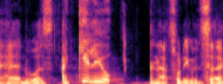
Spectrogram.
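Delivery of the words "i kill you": very high shouted puppet voice; Achmed voice. Pretend. Mocking Jeff Dunham's Achmed puppet, high squeak. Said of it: "that's Ahmed".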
